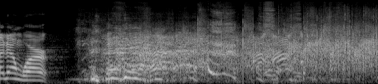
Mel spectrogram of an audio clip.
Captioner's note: crowd laughing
